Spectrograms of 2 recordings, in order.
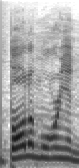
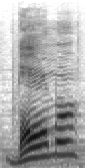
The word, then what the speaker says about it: Baltimore: going down the ocean nobody pronounces the T in the city's name it's never Baltimore it's either Balmer or Baltimore and Maryland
